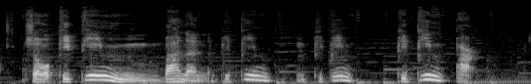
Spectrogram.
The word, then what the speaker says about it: ビビンバ: でこうなると日本語でではビビンバという表記がツレされが実際にはピピンパのように発音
